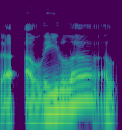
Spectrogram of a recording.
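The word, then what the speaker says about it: Auli'i: How do you pronounce it again? It's Aaliyah.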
